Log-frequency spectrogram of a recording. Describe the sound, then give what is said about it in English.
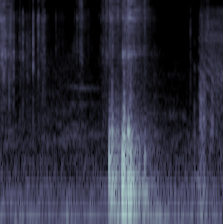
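Keys jangling as someone tries them at a run-down home, a short metallic burst of clinks rising out of quiet surroundings midway and then settling. “Now let's see if these keys still work.”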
